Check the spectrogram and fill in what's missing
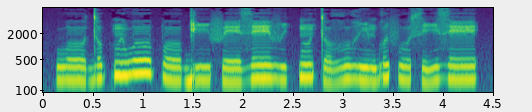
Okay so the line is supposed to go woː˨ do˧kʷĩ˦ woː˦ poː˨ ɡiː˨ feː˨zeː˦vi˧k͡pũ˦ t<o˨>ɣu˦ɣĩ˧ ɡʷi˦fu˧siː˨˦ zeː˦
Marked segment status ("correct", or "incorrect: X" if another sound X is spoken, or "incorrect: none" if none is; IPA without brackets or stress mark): correct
